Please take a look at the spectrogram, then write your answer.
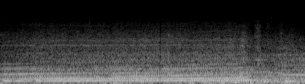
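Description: A Hyundai i20N accelerating hard on a race track, its engine droning loud and steady with clear rising harmonics, heard from on board with no talking.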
